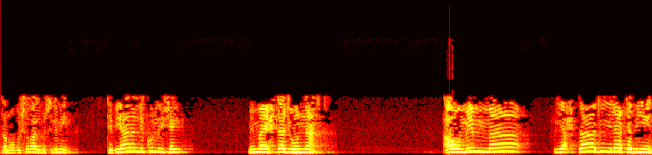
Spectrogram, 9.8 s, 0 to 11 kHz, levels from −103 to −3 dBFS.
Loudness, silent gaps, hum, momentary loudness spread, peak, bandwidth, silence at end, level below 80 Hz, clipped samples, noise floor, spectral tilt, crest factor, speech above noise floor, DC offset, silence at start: -16 LUFS; none; none; 12 LU; 0 dBFS; 4.4 kHz; 0 s; -66 dBFS; under 0.1%; -67 dBFS; -8.5 dB/octave; 18 dB; 51 dB; under 0.1%; 0 s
